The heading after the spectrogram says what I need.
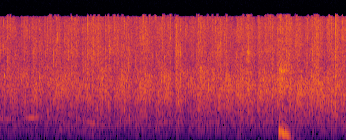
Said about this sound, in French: On les applaudit encore une fois. Bravo!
